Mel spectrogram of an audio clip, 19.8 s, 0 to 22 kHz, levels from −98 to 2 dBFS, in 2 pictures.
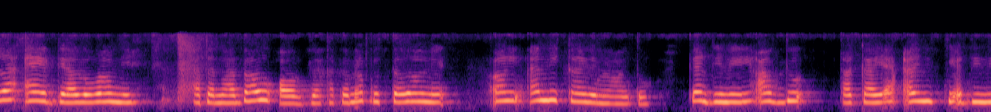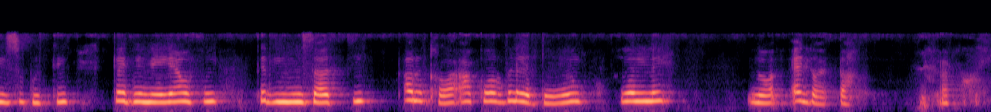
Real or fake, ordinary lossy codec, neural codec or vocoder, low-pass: fake; Opus, 32 kbps; codec, 16 kHz, 1 kbps, FunCodec, trained on LibriTTS, 50 frames a second; 7.2 kHz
